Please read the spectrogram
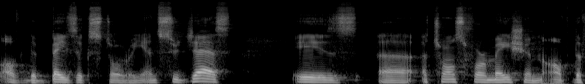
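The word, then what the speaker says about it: сюжет: Now, suggest is spelled in Russian Syuzhet, and it's pronounced like we pronounce the word in French, suggest.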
